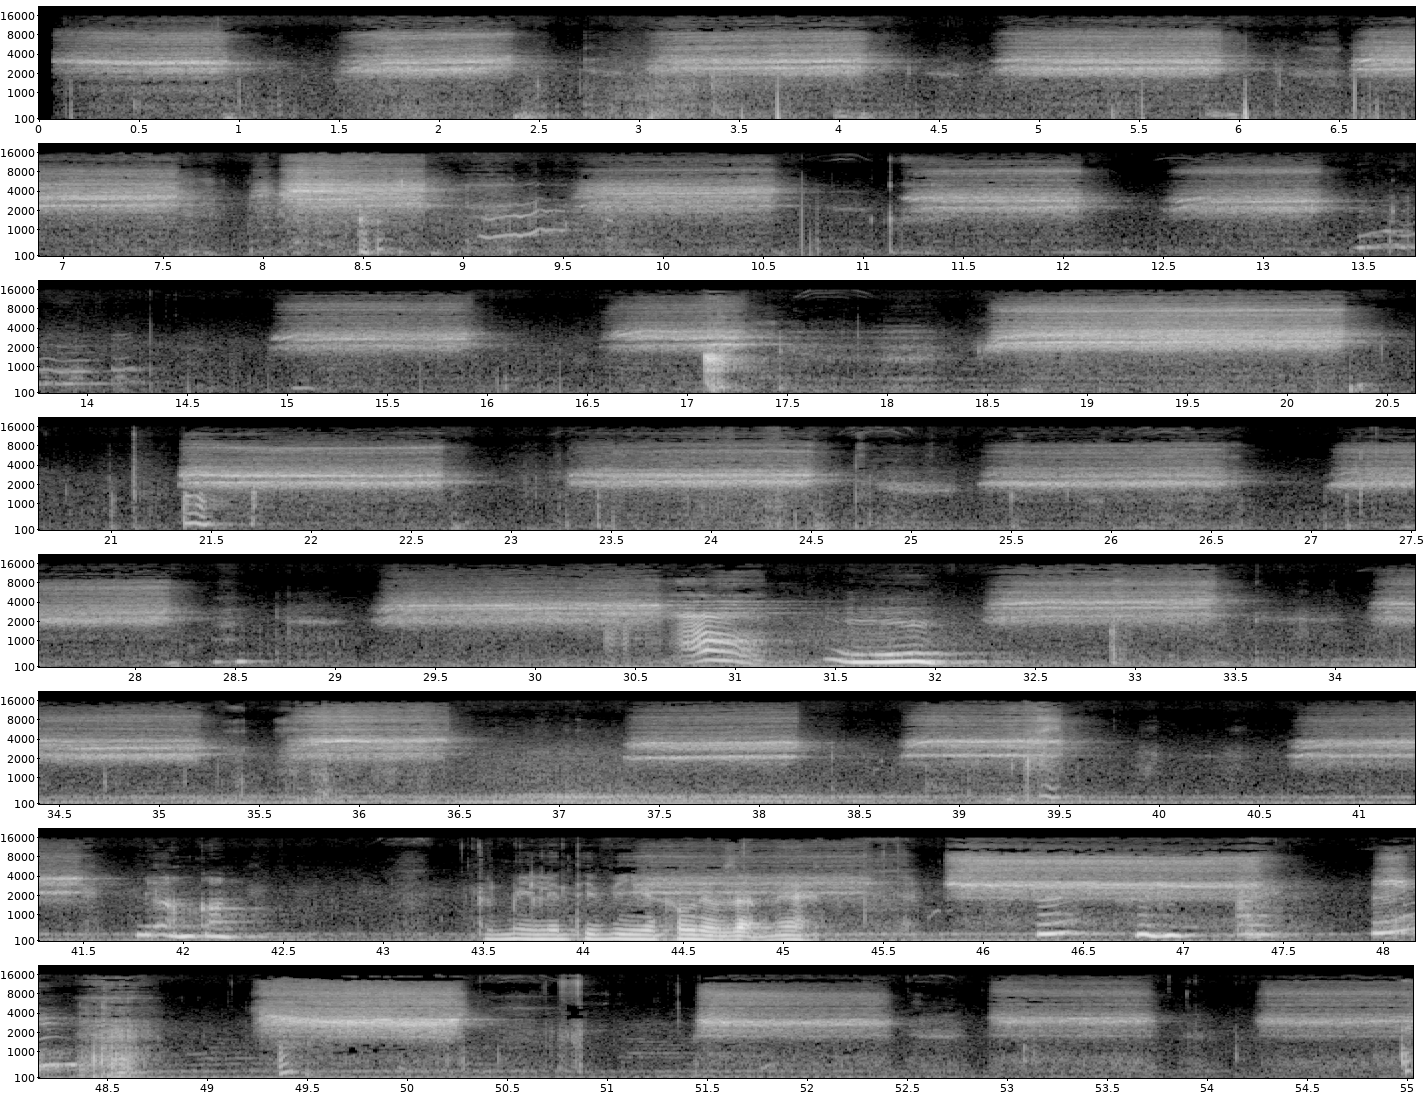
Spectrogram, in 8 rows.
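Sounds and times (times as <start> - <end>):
person making hissing sounds: 0.1 - 13.5, 14.9 - 20.5, 21.3 - 31.3, 32.2 - 33.6, 34.2 - 36.5, 44.4 - 55.0
person's breathy hiss: 51.4 - 55.0.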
